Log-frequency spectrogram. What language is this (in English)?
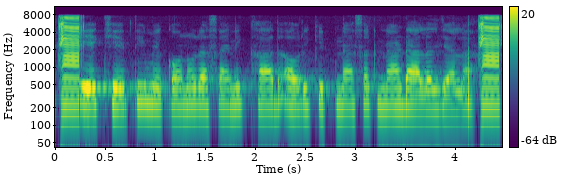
Bhojpuri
